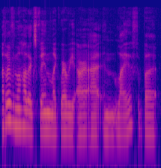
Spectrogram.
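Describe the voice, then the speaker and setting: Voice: medium pitch, fairly quick, clean tone. A young podcast co-host from Nigeria, still in school, asking questions in a friendly way and searching for words. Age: young adult. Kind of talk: casual interview chat.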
